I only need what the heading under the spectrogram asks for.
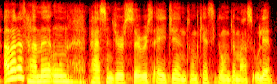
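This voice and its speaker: A man hosting a podcast English lesson, explaining and repeating phrases slowly so listeners can drill them. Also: medium pitch, lively intonation, warm tone, no echo. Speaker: English teacher and podcast host. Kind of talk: language lesson. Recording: slightly dull lo-fi recording.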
